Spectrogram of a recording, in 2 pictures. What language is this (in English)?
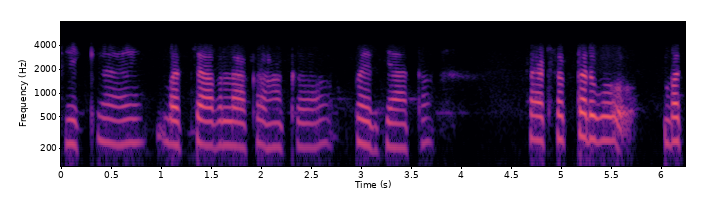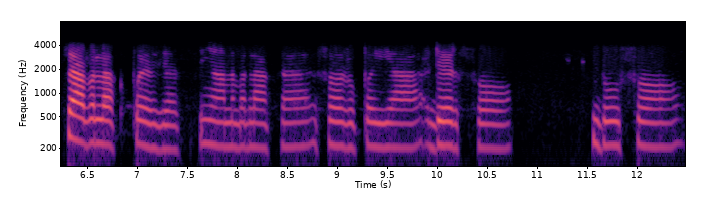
Maithili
